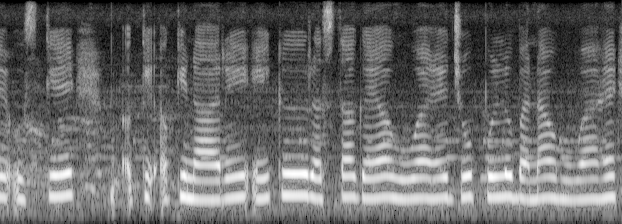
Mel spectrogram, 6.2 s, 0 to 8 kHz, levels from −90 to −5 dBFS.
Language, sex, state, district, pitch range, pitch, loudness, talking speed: Hindi, female, Uttar Pradesh, Lalitpur, 235-255 Hz, 245 Hz, -15 LUFS, 145 wpm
